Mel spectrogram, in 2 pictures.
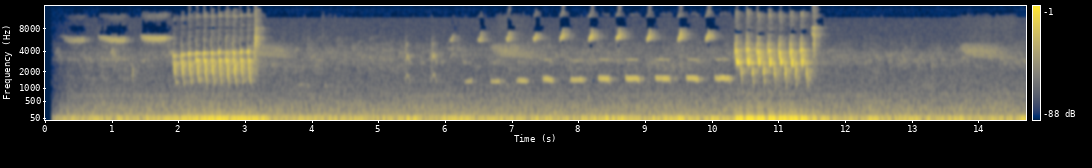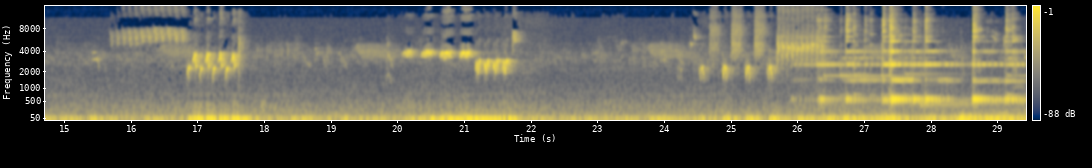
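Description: Wild birds singing, several different songs: fast trills and a run of evenly repeated short rising notes. Near the end, music with steady held notes comes in.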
